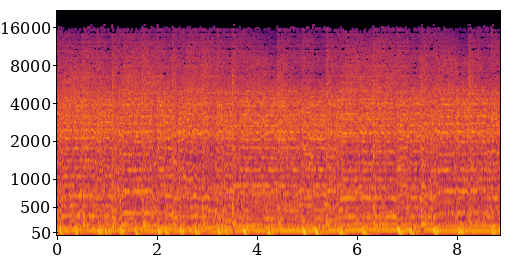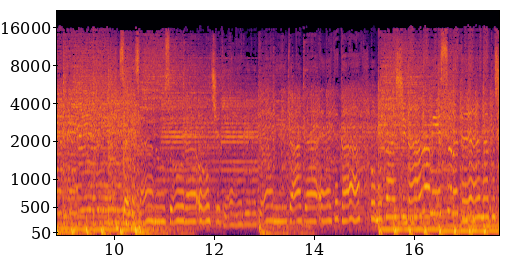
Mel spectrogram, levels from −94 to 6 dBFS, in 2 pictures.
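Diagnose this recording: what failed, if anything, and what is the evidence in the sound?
A time-stretched section runs from 3.54 to 8.64 s: the pace drops abruptly to about 0.63 times normal while pitch holds, and the sound drags. The likely cause is software at the processing stage repeating short pieces to lengthen that stretch.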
